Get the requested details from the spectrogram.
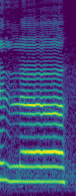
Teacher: لام پر کھڑا زبر ہے، اس لیے اس کو ایک الف کے برابر کھینچیں گے۔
